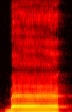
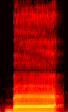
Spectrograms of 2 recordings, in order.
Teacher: বা হরফে টান হবে, এক আলিফ টান। · এর মাখরাজ হলো আপনার 2 ঠোঁটের বিজা অংশ থেকে আপনি উচ্চারণ করবেন।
